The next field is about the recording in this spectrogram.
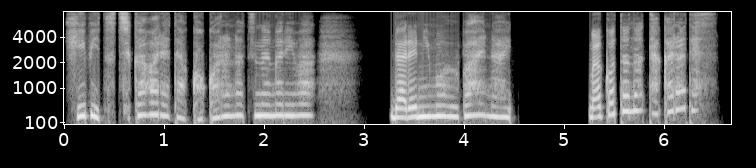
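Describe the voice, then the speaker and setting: A woman's voice: high voice, slow, a little mellow, no room sound, studio quality. An actress voicing a playful, money-minded half-spirit young queen in a Japanese mobile game, coy and polite with a regal side. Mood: tender, sincere. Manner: coy, polite, sweetly drawling, sometimes solemn. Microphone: close studio microphone.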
